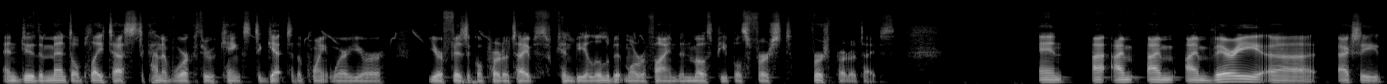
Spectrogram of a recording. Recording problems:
animal sounds; faint; throughout; 25 dB below the speech

